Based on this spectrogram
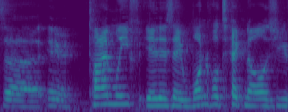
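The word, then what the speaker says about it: Thymeleaf: my opinion time Leaf time Leaf spelled with the uh like an herb time or herb if you're French uh time Leaf I shouldn't say French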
